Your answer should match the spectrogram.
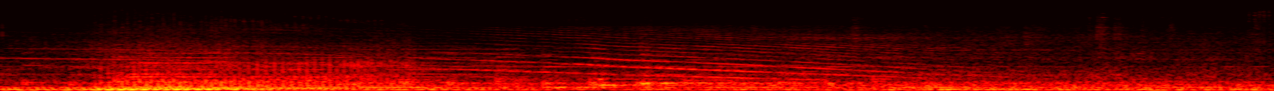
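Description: A motorcycle engine revs loudly as the bike pulls away, then a police siren winds steadily down in pitch over several seconds as patrol cars pull up, with car engines running underneath.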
